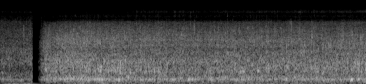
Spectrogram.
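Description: A mountain stream in the Carpathians rushes steadily close by, a dense continuous wash of flowing water after a brief cut at the start.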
